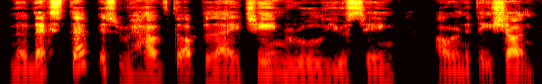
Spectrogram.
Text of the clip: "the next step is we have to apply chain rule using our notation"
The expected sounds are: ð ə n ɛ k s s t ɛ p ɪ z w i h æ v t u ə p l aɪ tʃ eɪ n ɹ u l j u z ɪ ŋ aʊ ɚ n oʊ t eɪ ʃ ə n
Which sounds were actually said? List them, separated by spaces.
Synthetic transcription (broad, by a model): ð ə n ɛ k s s t ɛ p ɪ s w i h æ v t u ə p l aɪ tʃ eɪ n ɹ u l j u s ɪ ŋ aʊ ɚ n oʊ t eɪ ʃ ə n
